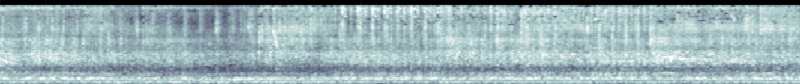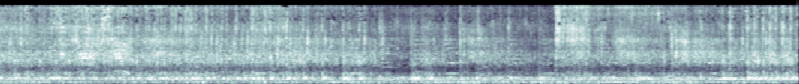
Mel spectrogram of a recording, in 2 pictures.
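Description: Rifles and machine guns fire in rapid bursts.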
